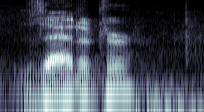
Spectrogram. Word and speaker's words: Zaditor: This is called Zaditor. Yep. Did I get it right? Yep. Zaditor.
